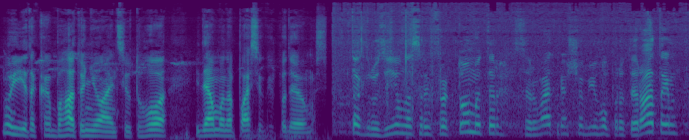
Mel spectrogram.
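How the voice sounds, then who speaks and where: A man with a high voice speaks quickly while showing viewers hands-on beekeeping at an apiary, chatting casually and repeating brief phrases as he works. The outdoor recording carries the constant buzz of bees and insects.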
